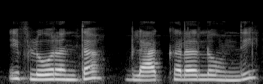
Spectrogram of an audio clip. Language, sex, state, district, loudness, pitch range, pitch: Telugu, female, Telangana, Hyderabad, -15 LUFS, 215-265 Hz, 225 Hz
